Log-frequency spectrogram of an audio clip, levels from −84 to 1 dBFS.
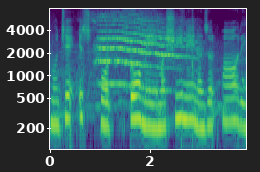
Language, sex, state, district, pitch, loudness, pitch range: Hindi, female, Madhya Pradesh, Umaria, 255 Hz, -16 LUFS, 220-275 Hz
